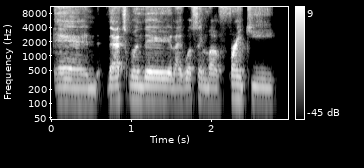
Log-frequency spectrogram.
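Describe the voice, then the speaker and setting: A man's voice: on the low side, measured pace. A man co-hosting a casual anime review podcast, rambling through plot recaps with slang and lots of fillers. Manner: rambling, loose slang, many fillers, animated retellings. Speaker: podcast co-host.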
